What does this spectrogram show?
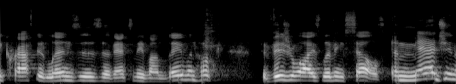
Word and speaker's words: Leeuwenhoek: L-A-Y, lay, ooh, then, they pronounce it with a V, hoek, Leeuwenhoek. Anthony van Leeuwenhoek.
